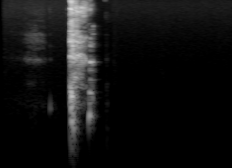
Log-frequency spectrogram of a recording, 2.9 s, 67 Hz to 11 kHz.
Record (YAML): cough_length: 2.9 s
cough_amplitude: 27342
cough_signal_mean_std_ratio: 0.19
survey_phase: beta (2021-08-13 to 2022-03-07)
age: 45-64
gender: Female
wearing_mask: 'No'
symptom_cough_any: true
symptom_onset: 8 days
smoker_status: Never smoked
respiratory_condition_asthma: false
respiratory_condition_other: false
recruitment_source: REACT
submission_delay: 2 days
covid_test_result: Negative
covid_test_method: RT-qPCR
influenza_a_test_result: Negative
influenza_b_test_result: Negative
